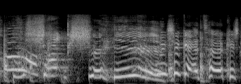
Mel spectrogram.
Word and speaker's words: Başakşehir: Well, there's no chance it's going to be Başakşehir here. You've still got it wrong. Başakşehir.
